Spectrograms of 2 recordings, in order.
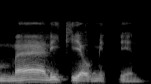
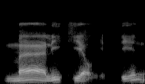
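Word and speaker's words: مالك يوم الدين: Jadi, ada yang membacanya panjang, " Maaliki yaumiddin," ada pula yang membaca "Maliki yaumiddin." Jika kita membaca "Maaliki yaumiddin," artinya pemilik. Jika kita membacanya secara singkat, "Maliki yaumiddin," maka artinya adalah Raja Hari Kiamat.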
